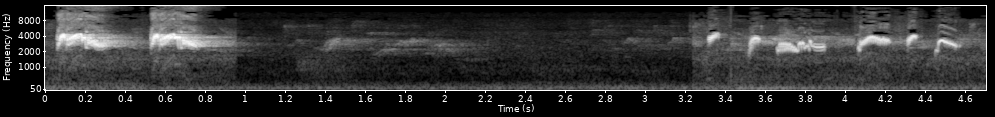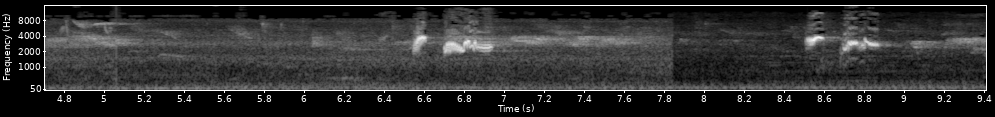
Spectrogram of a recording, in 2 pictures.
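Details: Female red-whiskered bulbul singing to excite males: two loud warbled bursts at the start, then scattered quick, sharp chirps and short trills in loose runs through the rest, over soft background hum.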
